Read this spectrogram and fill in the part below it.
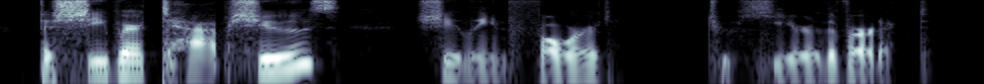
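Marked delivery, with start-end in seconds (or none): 0.2-1.7 eager voice full of hope, pitched up. Honey asks Finesse about the Moon Pie Fairy, hopeful. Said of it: "spoke with great hope in her voice".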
